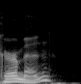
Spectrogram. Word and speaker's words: German: couple Bob and Fran German uh spelled g r m-- an but pronounced with a hard G as in G and they're in their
